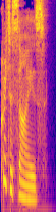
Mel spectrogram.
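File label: "criticize", British English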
